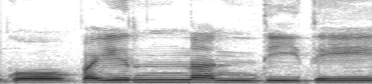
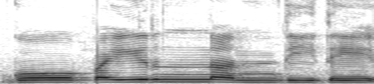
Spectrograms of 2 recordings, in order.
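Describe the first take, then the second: No difference in how they are said.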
